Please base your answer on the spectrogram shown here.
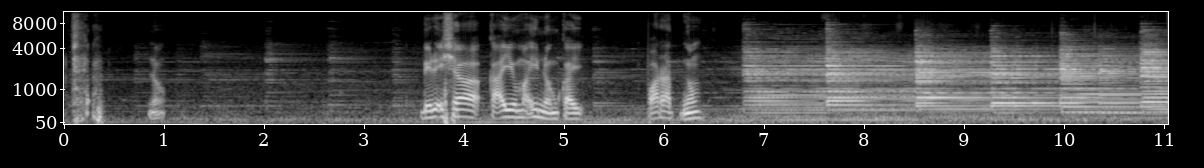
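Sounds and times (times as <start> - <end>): keyboard music held chords: 0.0 - 11.0.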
